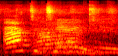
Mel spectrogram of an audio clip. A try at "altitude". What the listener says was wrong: There's an L. Altitude. Not attitude.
